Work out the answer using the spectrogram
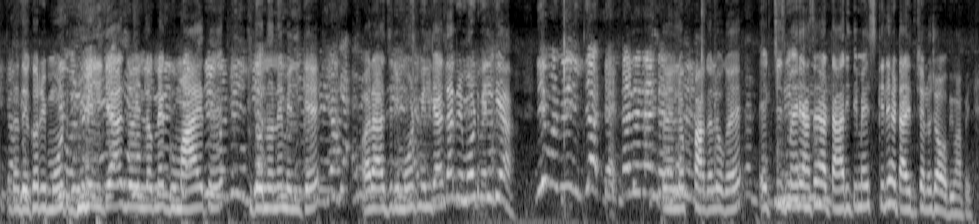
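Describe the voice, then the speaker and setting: A woman's voice: sits high, steady tone, fast. A woman who is a mother, chatting casually to her phone camera in her home kitchen, teasing her son and talking through her chores. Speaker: vlogger, mother. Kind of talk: casual home vlog narration. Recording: noisy home recording.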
